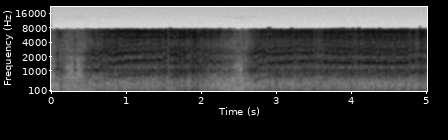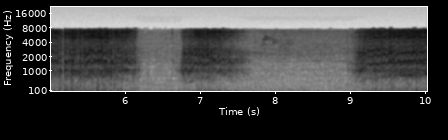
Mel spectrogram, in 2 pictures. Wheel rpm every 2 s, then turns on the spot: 120, 140, 200, 50, 60.
none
